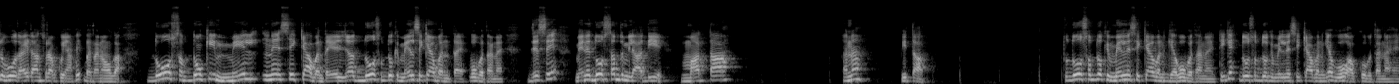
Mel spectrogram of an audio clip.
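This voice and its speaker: A man's voice: high voice, animated, fast, a bit bright. A man with a Rajasthani Hindi accent walking through an exam paper as a teacher, asking questions aloud and repeating them. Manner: quizzing, repeats questions and answers to himself. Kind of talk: exam paper walkthrough lesson.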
